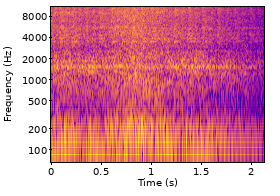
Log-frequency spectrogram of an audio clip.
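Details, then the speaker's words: Jeep Liberty 2.8L CRD diesel with only a couple of gallons of fuel starts right up after a Carter in-tank lift pump install to fix air in the fuel. It gives a low, quiet, steady rumble with no stumble or hunting. Normal idle. "And she fires right up. I don't have very much fuel in it right now, only a couple of gallons, but it is registering that we got some fuel in it. Running pretty good, actually. Started right up."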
